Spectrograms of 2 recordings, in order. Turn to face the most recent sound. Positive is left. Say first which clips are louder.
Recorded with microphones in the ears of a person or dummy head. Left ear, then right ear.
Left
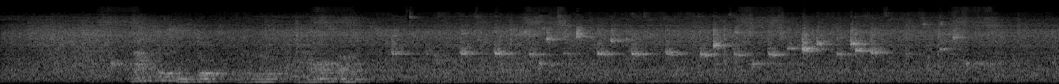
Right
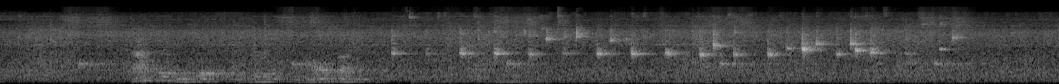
# right 5 dB
turn(degrees=-55)  # may be behind; listen again after turning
